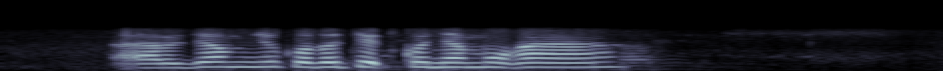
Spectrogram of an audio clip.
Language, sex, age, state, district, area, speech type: Santali, female, 30-45, Jharkhand, East Singhbhum, rural, conversation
